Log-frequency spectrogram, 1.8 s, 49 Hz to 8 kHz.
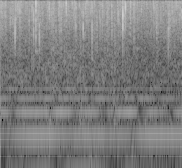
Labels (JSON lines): {"label": "biophony, midshipman", "recorder": "SoundTrap 500"}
